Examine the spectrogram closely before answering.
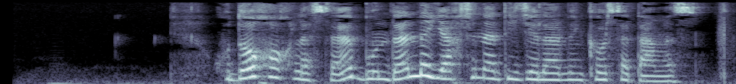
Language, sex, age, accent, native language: Uzbek, female, under 19, Andijon, Uzbek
